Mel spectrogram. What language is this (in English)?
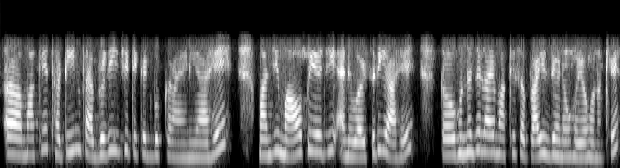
Sindhi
